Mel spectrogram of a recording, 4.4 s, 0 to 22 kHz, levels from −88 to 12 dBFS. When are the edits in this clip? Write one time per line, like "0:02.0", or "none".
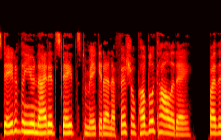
0:02.1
